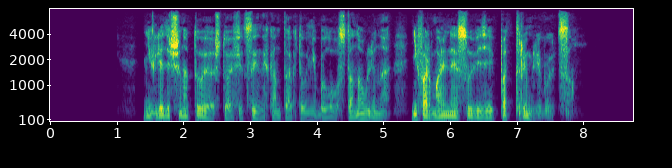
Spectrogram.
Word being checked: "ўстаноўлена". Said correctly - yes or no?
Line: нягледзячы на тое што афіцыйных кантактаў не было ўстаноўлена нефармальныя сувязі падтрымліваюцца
yes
